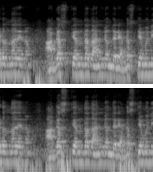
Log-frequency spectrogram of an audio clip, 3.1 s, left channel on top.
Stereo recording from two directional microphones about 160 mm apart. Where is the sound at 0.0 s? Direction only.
10° right (ahead or behind).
